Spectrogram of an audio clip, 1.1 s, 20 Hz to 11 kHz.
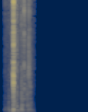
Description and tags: GPS being un-plugged from 12V port in a car.
electricity, gps, plug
